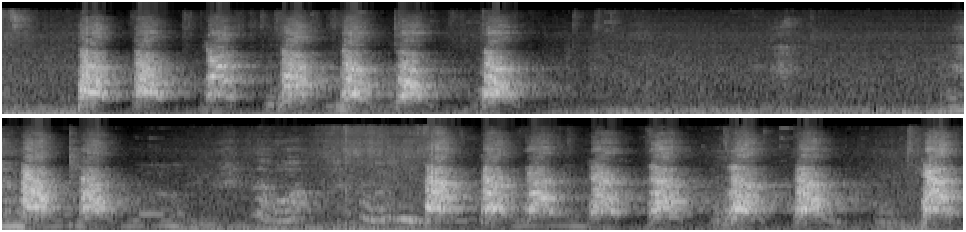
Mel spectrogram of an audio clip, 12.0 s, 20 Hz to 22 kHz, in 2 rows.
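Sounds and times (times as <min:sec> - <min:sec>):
dog barking sharply: 0:00.4 - 0:03.5, 0:06.1 - 0:06.8, 0:08.6 - 0:12.0.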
